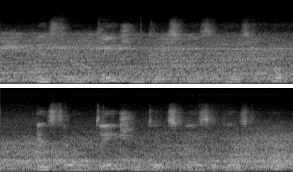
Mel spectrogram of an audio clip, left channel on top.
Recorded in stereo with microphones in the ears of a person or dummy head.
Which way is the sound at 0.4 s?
65° right (ahead or behind).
